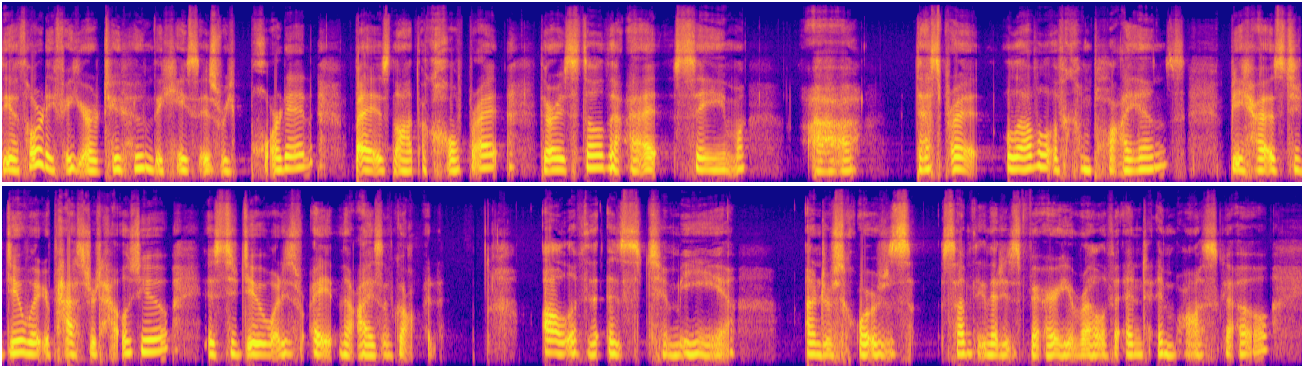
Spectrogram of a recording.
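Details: Woman, a religion reporter, who has spasmodic dysphonia; spasmodic dysphonia.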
